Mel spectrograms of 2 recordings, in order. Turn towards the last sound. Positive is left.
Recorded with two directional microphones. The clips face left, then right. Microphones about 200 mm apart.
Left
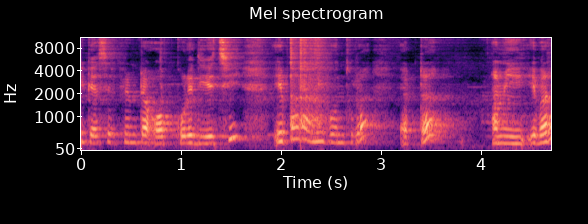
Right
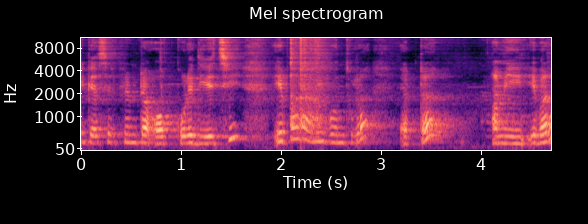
turn(degrees=10)  # may be behind; listen again after turning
